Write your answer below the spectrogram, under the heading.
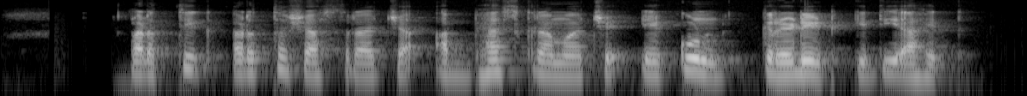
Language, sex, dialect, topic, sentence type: Marathi, male, Standard Marathi, banking, statement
